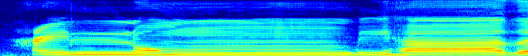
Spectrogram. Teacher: نون ساکن یا تنوین کی آواز کو میم سے بدل کر پڑھتے ہیں · ہا کھڑی زبر ہا ایک الف کے برابر لمبا کریں گے، کیونکہ یہاں پہ مد اصلی ہو رہی ہے۔ مد اصلی جہاں پر ایک الف کے برابر لمبا کرتے ہیں، اس کو اس کی اصلی اور ذاتی مقدار کے مطابق پڑھیں گے، یعنی ایک الف کے برابر، تو اس لیے اس کو مد اصلی کہتے ہیں۔ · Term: اقلاب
